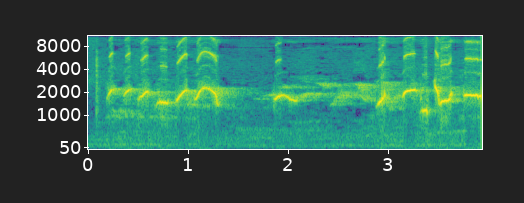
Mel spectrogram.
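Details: White-rumped shama (murai batu) song used to stir lazy birds into singing; bright whistled phrases of quick rising and falling notes, several clustered bursts with a loud harmonic ring, brief pauses between.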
